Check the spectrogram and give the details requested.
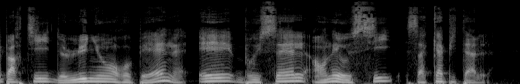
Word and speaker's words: Bruxelles: Sa capitale est Bruxelles, qui s'écrit avec un X, mais ce X se prononce S, comme dans 6 ou 10 par exemple.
